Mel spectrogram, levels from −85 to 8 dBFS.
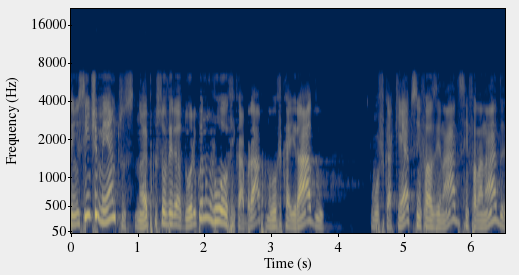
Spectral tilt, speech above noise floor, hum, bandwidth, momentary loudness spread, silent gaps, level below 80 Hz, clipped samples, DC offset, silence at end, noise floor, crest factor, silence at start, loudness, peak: -7 dB/octave; 47 dB; none; 7 kHz; 11 LU; none; -48 dBFS; under 0.1%; under 0.1%; 0 s; -71 dBFS; 18 dB; 0 s; -25 LUFS; -6 dBFS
